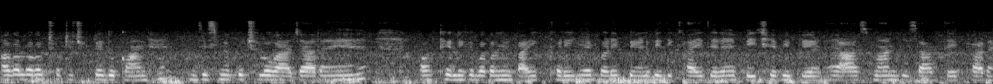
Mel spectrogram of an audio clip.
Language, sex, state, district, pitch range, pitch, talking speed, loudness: Hindi, female, Bihar, Vaishali, 195-215 Hz, 205 Hz, 225 wpm, -14 LUFS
